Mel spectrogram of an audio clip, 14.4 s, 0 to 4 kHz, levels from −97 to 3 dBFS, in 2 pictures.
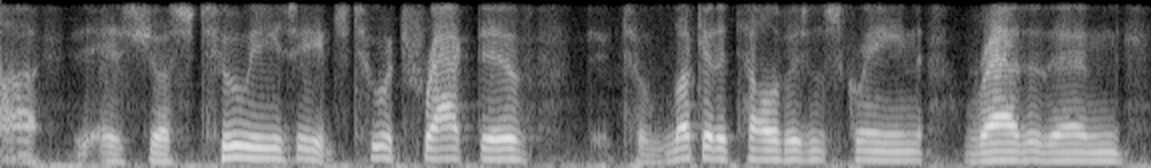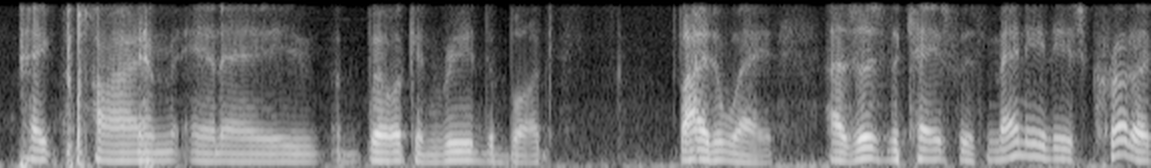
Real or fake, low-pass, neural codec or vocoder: fake; 3.6 kHz; codec, 16 kHz, 1.1 kbps, Voila-Tokenizer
